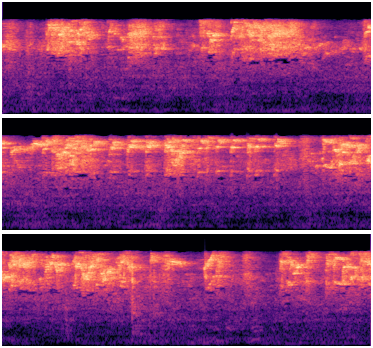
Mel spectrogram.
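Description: Birds chirping in a dense, continuous, high-pitched chatter.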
